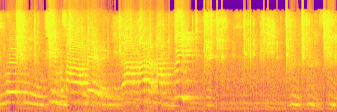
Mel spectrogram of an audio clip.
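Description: A toy is banged against a hard floor in a string of sharp, irregular knocks. A young child's voice chatters loudly over the first half.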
